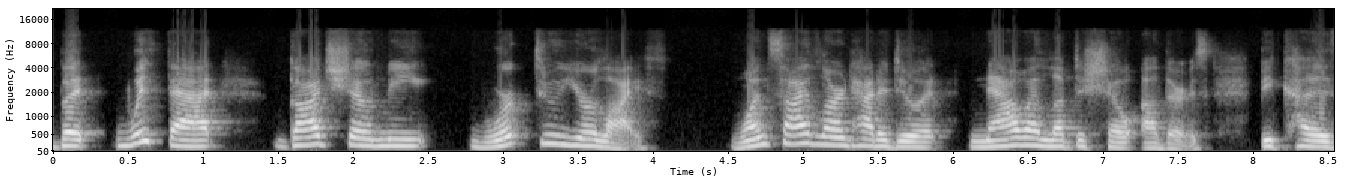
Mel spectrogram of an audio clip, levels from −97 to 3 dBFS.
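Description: A speech recording with hard clipping throughout. The signal is driven about 5 dB past what one stage can pass. So the loudest peaks are cut flat. Only a small fraction of samples, well under one percent, hit the ceiling. The flat tops add high harmonics, heard as brief crackle on peaks.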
